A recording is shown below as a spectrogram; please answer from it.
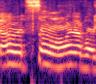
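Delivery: very high, loud, tearful sobbing wail, put on. Retelling a movie scene where a mother sits crying: imitating someone crying. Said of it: "she's just sitting there crying".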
